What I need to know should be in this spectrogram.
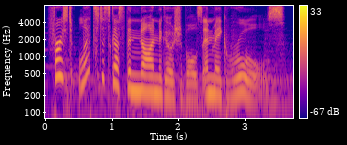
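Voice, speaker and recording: A woman playing a feisty, stubborn university girl in a manga rom-com dub, snappy and quick to bicker. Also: medium pitch, huge pitch swings, soft background music. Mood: matter-of-fact.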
